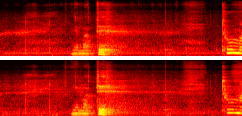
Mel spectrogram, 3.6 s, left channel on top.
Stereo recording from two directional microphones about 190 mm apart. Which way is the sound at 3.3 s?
30° left (ahead or behind).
